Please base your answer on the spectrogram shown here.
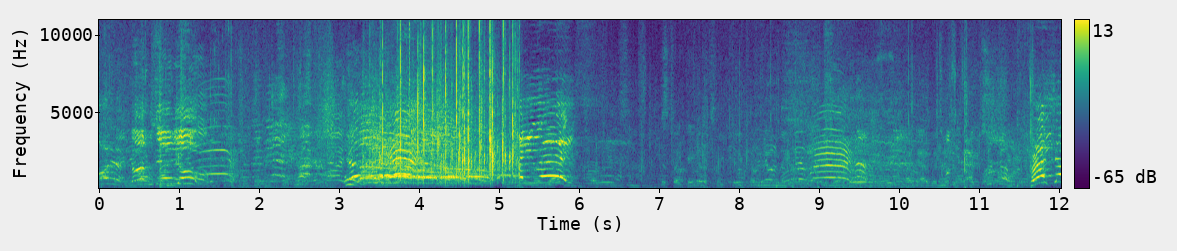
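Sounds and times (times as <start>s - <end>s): spectators shouting: 0.0s - 6.0s.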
